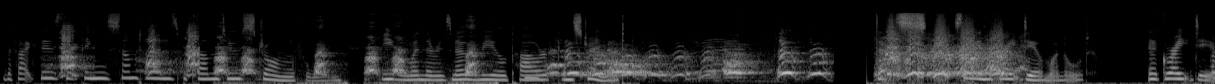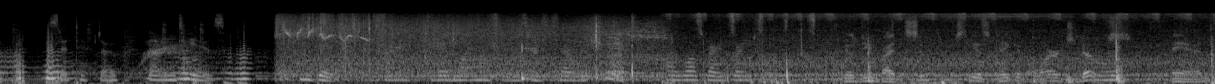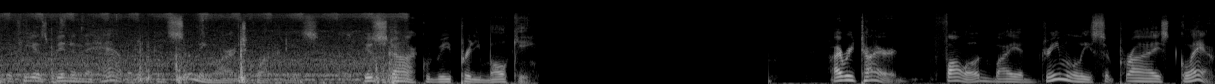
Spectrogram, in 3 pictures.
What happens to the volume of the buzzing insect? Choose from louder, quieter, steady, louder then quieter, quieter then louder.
steady.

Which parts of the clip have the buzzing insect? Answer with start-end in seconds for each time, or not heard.
12.1-28.4.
